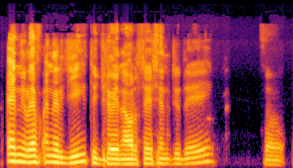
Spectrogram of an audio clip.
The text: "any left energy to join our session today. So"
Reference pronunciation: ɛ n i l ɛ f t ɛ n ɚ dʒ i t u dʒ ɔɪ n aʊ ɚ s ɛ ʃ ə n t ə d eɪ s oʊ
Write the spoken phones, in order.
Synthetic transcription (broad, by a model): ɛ n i l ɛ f ɛ n ɚ dʒ i t u dʒ ɔɪ n aʊ ɚ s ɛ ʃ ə n t ə d eɪ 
